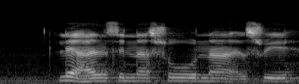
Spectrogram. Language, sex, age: Tsonga, male, 20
